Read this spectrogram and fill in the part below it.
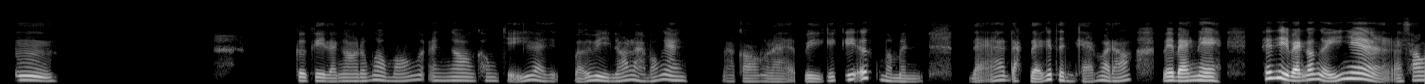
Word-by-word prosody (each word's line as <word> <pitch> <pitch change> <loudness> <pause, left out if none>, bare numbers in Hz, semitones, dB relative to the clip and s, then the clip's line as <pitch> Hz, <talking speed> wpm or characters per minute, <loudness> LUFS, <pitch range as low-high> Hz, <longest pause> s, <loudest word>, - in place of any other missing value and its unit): Ừm. 185 -5 +1 2.4
Cực 170 -2 -2
kỳ 165 -1 -1
là 145 -1 -5
ngon, 160 +1 -6
đúng 165 +3 -7
hông? 195 -5 -4
Món 170 +6 -8
ăn 180 0 -10
ngon 180 -2 -5
không 170 0 -11
chỉ 185 - -6
là 195 -6 -3 0.3
bởi 175 - -5
vì 185 -5 0
nó 165 +6 -5
là 200 -7 -5
món 165 +6 -9
ăn, 190 -3 -2 0.4
mà 145 - -16
còn 140 -1 -9
là 130 -1 -10
vì 140 -2 -4
cái 175 +2 -5
ký 225 +2 +1
ức 290 +2 +3
mà 175 -5 -5
mình 140 -3 -8 0.5
đã 195 +3 -6
đặt - - -4
để 135 -3 +1
cái 230 - +2
tình 185 -9 -3
cảm 135 +6 -9
vào 190 -3 -2
đó. 170 +7 -4 0.3
Vậy 185 0 +5
bạn 175 +2 +5
nè, 180 -3 +5 0.5
thế 280 - +8
thì 290 -6 +9
bạn 175 -2 +8
có 230 - +6
nghĩ 185 -5 +2
nha, 245 - +5
là 145 - -7
sau 195 +4 -2
175 Hz, 200 wpm, -23 LUFS, 160-200 Hz, 2.4 s, thì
